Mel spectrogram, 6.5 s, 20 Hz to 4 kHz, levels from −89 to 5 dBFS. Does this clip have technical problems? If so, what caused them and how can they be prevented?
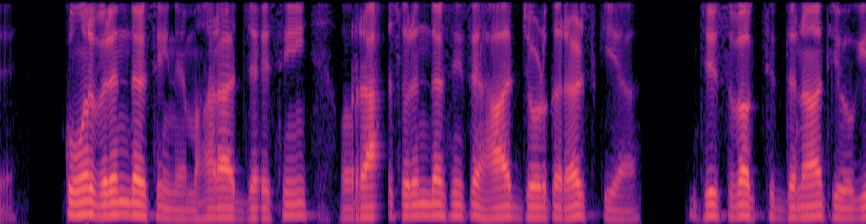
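Yes. The speech in this clip has three kinds of packet-loss damage, all heard through a narrowband call path that carries nothing above 4 kHz.

Short concealed packet loss occurs at 0.64–0.68 s, 2.60–2.66 s and 2.99–3.03 s, each hiding about 20 to 40 ms of missing audio. The receiver extended the preceding sound across each hole and blended back in, leaving a quick smear or wobble rather than an audible gap. Unlike the robotic stretch, each is a single isolated patch. Better network conditions or a slightly deeper jitter buffer would prevent these.

Repeated packet loss (robotic sound) runs from 1.20 to 2.24 s. Four separate gaps, the longest about 41 ms, were each filled by continuing the last sound, and about 11 percent of that stretch is concealed. Because the patches follow one another closely, the sound turns choppy with pieces missing instead of showing one brief blemish, which separates it from the isolated short losses. 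Stabilising the connection, for example by moving off congested Wi-Fi, and adding forward error correction would prevent it.

A burst of packet loss spans 2.80–2.93 s, with about 120 ms of audio missing. The receiver held the last sound and let it fade rather than going silent, so a buzz or hiss stands in for the lost stretch and the speech resumes further on. It differs from the short losses by its length, and from the robotic stretch by being one continuous gap. Redundant packet coding would prevent it.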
